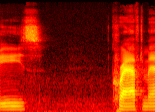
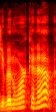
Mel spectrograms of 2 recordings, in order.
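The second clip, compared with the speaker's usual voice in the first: higher-pitched roommate impression; old roommate; 7 semitones higher than usual. Old roommate comes home to narrator, imitated high question. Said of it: "he came home and he said".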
